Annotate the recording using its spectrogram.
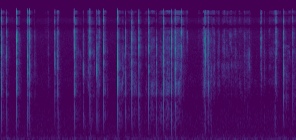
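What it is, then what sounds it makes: Miniature cardboard candy box. A small, hollow red printed cardboard candy box from the Mini Brands toy line is held in the hand and tapped and scratched with long acrylic nails. About two dozen quick, dry, high-pitched clicking taps come at an irregular pace, mixed with faint scratchy rustling. There is almost no low end, and each tap stops instantly.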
